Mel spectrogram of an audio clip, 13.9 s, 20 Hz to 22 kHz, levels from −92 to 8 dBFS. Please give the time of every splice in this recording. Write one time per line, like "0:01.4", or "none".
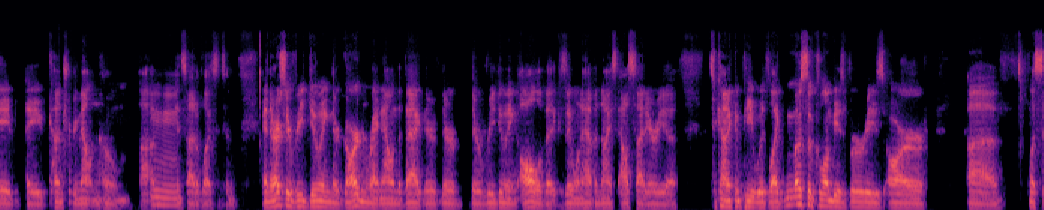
none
